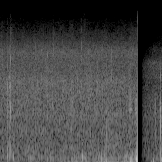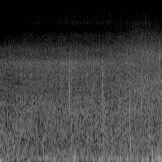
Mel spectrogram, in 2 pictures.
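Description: Steady rain falling, an even hiss with scattered small drip ticks. Near the middle a sharp click and a split second of silence break it where the recording is cut, and the rain carries on after.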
